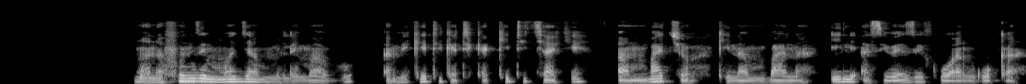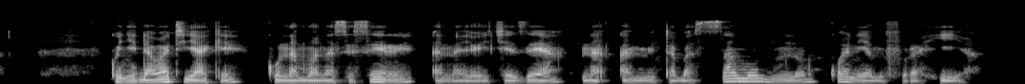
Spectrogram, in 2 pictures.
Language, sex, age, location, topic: Swahili, male, 36-49, Nairobi, education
